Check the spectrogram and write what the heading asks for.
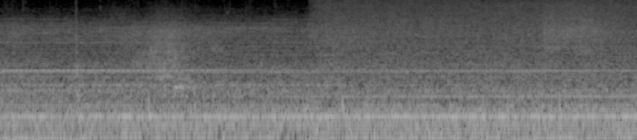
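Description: Near silence: a faint, steady hum and hiss of a running reef aquarium's pumps and powerhead.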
